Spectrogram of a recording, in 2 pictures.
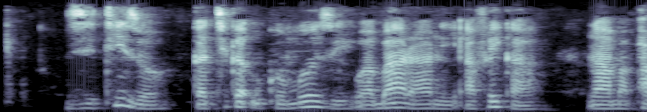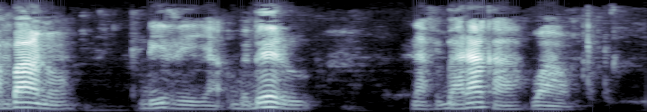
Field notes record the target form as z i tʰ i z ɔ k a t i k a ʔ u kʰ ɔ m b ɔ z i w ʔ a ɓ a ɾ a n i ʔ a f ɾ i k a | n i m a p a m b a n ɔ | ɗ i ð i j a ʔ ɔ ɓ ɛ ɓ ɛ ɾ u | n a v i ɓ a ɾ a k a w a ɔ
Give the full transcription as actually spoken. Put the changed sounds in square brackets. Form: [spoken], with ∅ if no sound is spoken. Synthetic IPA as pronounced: z i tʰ i z ɔ k a t i k a ʔ u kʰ ɔ m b ɔ z i w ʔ a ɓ a ɾ a n i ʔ a f ɾ i k a | n [a] m a p a m b a n ɔ | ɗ i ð i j a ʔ [u] ɓ ɛ ɓ ɛ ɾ u | n a v i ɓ a ɾ a k a w a ɔ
